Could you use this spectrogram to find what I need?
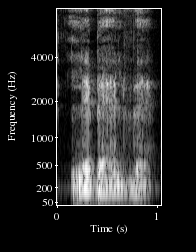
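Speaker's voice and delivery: soft, dropped echo of "Le belve"; thoughtful murmured repeat of "Le belve"; quiet musing echo. Acted.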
